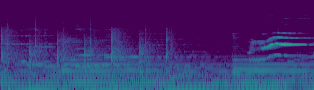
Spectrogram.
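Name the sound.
cat meowing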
